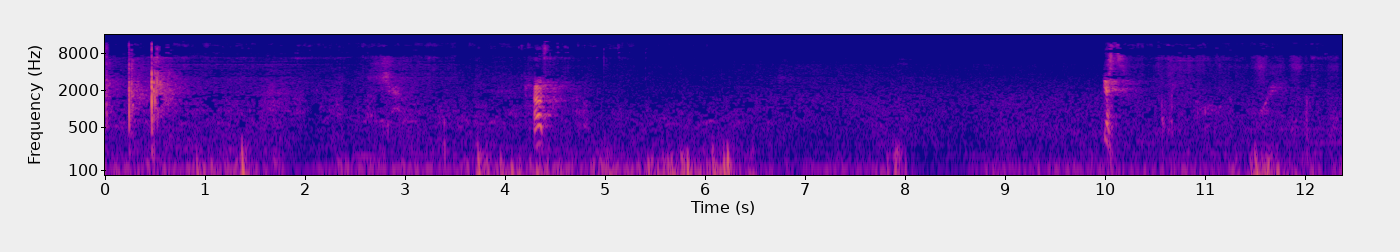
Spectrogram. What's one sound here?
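A dog's paws thud and scuffle on grass.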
